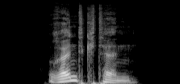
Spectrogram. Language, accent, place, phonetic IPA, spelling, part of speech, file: German, Germany, Berlin, [ˈʁœntktn̩], röntgten, verb, De-röntgten.ogg
- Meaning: inflection of röntgen: 1. first/third-person plural preterite 2. first/third-person plural subjunctive II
